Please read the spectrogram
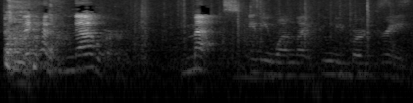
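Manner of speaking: lively read-aloud narration for a class; story read-aloud. Acted. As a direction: read the chapter to second graders with energy.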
